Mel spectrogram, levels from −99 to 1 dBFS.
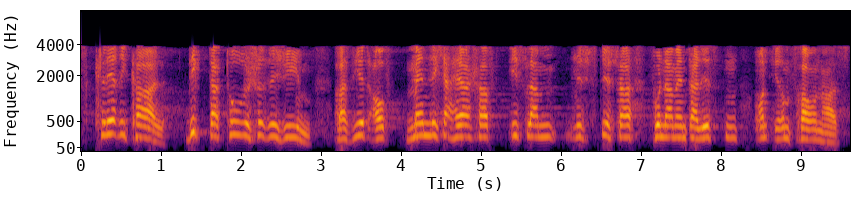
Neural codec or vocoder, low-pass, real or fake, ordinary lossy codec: none; 7.2 kHz; real; AAC, 16 kbps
